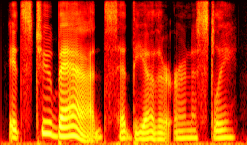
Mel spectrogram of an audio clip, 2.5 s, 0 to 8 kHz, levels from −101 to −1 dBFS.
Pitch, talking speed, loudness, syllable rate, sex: 155 Hz, 170 wpm, -22 LUFS, 4.5 syllables/s, female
